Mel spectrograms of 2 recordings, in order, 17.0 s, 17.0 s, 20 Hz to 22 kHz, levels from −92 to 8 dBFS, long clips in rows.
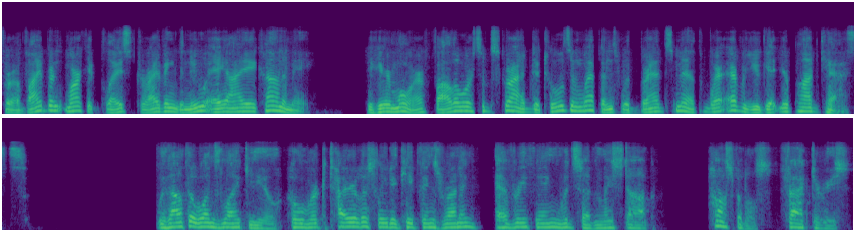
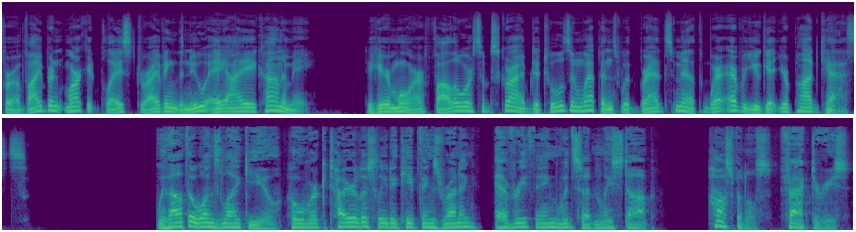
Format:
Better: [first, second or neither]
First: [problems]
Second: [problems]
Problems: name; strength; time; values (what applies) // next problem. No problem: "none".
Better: second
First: garbled, watery; badly; nothing above 7.5 kHz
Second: none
